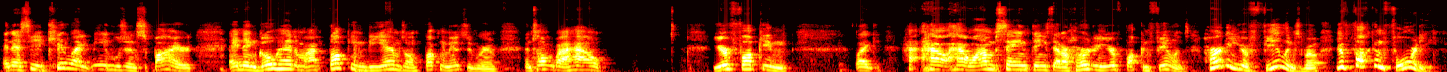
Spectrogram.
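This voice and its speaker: Speaking from his parents' house, this twentysomething vlogger curses constantly through an aggressive, foul-mouthed pep talk. He talks at a moderate pace in a high, expressive voice that is fairly bright yet husky.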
